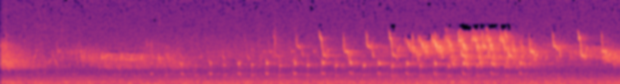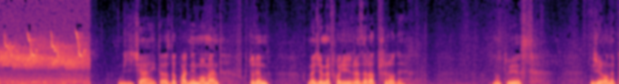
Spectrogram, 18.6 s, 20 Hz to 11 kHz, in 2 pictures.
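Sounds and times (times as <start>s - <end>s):
faint constant hum: 0.0s - 10.7s
green sandpiper sharp high clipped whistles: 0.0s - 10.7s
hiss: 0.0s - 18.5s
speech: 11.4s - 15.5s, 16.7s - 17.4s, 18.2s - 18.5s.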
